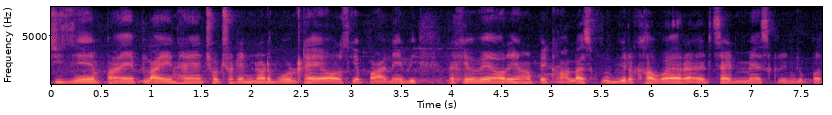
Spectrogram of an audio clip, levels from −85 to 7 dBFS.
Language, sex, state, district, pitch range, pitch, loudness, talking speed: Hindi, female, Punjab, Fazilka, 120-125 Hz, 125 Hz, -17 LUFS, 235 wpm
